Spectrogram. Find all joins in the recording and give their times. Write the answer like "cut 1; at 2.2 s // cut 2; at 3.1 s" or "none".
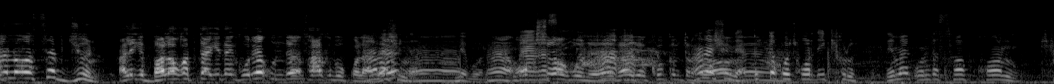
cut 1; at 4.5 s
